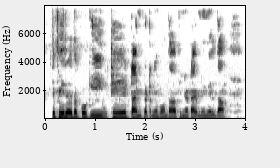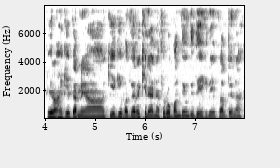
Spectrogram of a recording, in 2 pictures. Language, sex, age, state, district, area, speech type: Dogri, male, 30-45, Jammu and Kashmir, Jammu, rural, spontaneous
